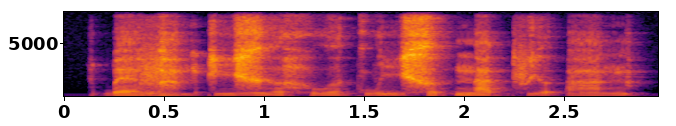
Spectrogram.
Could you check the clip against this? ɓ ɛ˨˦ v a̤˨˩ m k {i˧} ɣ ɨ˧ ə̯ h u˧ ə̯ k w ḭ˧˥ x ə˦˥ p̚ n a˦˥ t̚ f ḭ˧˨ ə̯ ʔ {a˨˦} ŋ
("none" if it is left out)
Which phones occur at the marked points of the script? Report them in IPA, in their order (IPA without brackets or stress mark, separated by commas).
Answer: i˧, a˨˦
